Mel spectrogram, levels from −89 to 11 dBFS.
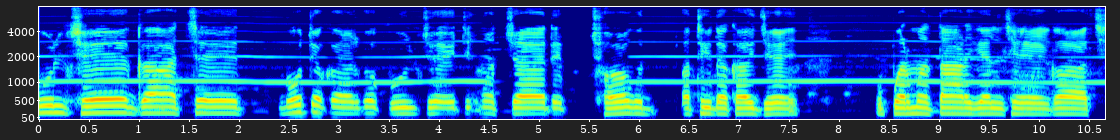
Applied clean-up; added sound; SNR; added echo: none; Wind instrument, woodwind instrument; 19 dB; none.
